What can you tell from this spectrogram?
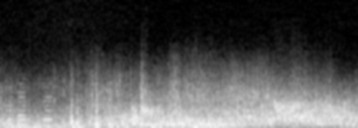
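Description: A tall industrial chimney stack, felled with explosives, crashing into the ground. There are a couple of sharp cracks about a second in, then a long, dense crashing noise of breaking masonry and debris.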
